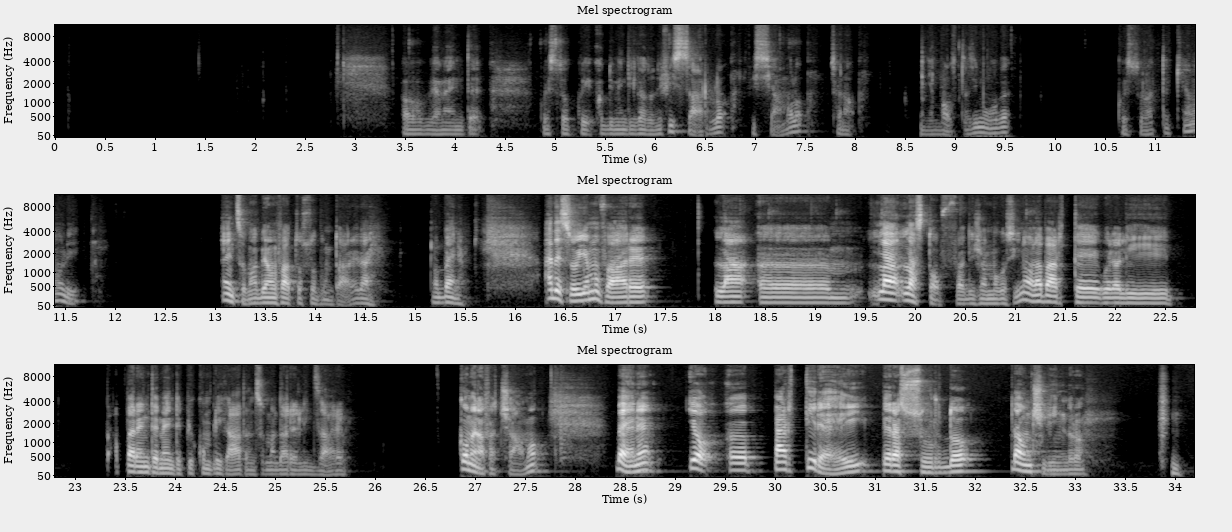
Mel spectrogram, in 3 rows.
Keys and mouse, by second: 1.9 ctrl+z, 3.3 click, 4.7 click, 6.1 click, 7.2 click, 8.8 Escape, 9.5 click, 11.9 click, 18.2 click, 23.4 click.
